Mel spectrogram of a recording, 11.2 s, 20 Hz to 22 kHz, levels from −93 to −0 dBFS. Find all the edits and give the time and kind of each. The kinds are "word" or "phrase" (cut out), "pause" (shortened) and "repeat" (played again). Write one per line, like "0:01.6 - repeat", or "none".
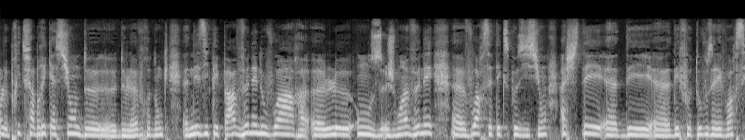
none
